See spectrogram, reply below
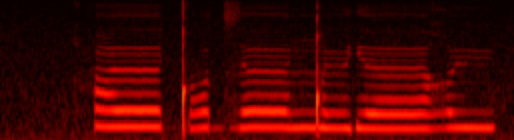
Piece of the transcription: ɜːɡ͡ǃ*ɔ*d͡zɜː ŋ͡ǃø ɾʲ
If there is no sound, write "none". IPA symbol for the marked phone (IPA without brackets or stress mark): ɔ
